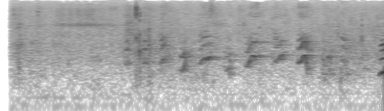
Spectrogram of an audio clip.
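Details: Three-week-old Russian Toy puppies: after a quiet start, a run of short, high, tonal whimpers and squeaks follows about every half second, with soft rustling underneath.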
